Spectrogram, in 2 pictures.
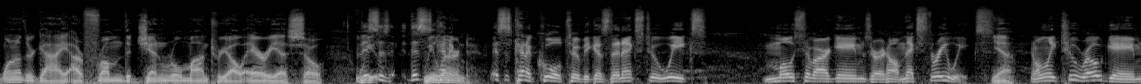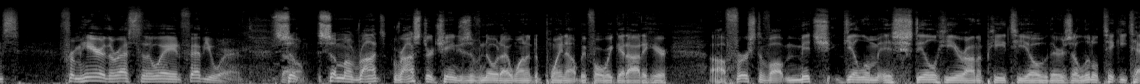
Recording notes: Live from Swifty's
